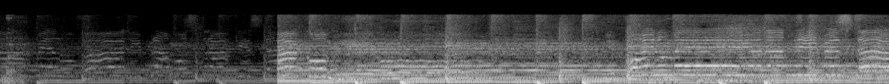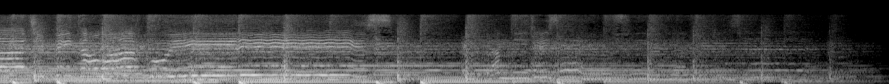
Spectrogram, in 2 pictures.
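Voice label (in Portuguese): Aniversário Evangélico para Irmã Masculino, telemensagem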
